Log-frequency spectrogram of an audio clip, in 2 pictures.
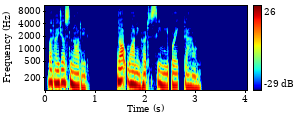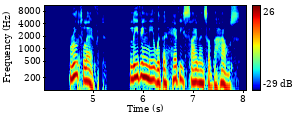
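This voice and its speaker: Older woman narrator, mellow and dry, lively pitch, sombre scripted storytelling. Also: no echo. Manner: sombre, measured, wounded. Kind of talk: scripted first-person narration.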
